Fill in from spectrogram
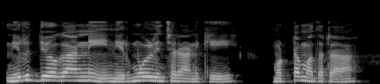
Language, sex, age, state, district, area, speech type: Telugu, male, 30-45, Telangana, Sangareddy, urban, spontaneous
